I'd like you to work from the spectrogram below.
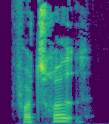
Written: fortryde

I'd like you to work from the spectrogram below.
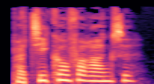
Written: partikonference

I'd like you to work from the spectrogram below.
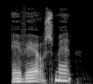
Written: erhvervsmand

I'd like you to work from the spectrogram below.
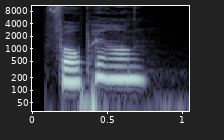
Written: forperron

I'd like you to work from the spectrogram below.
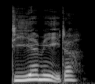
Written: diameter

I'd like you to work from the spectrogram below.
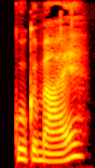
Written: GURKEMEJEN

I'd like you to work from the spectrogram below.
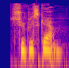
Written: cykelskærm

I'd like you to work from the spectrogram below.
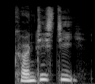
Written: kondisti

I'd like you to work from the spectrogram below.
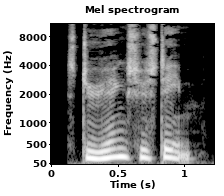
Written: Styringssystem

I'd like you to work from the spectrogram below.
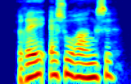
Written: reassurance

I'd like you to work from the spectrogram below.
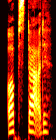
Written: opstart

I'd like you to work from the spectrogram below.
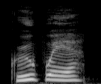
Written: groupware

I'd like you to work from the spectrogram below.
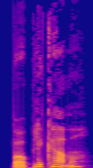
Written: boblekammer

